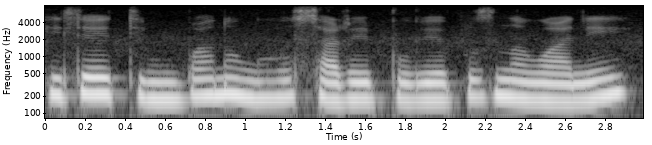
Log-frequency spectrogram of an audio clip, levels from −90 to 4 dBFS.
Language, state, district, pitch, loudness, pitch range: Sumi, Nagaland, Kohima, 190 Hz, -13 LUFS, 175-210 Hz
